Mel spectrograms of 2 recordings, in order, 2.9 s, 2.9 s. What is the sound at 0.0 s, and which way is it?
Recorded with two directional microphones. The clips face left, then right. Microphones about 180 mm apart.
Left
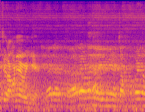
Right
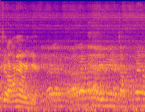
Speech, 35° right (ahead or behind).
